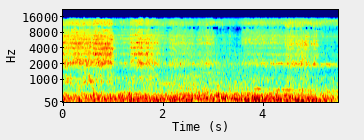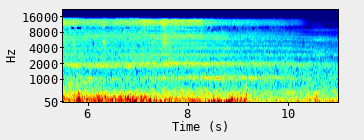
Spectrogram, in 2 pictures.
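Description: Southern Class 377 electric multiple unit moving out along the platform, a rumble of wheels on rail with a steady high-pitched wheel squeal. The sound fades away about nine seconds in, once the last coach has gone.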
